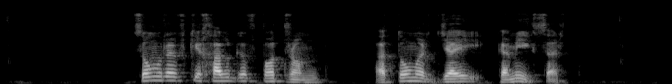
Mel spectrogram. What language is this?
Wakhi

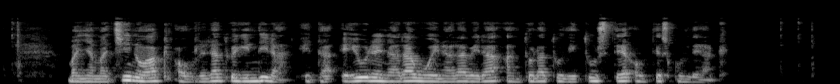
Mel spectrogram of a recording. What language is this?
Basque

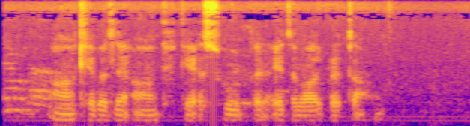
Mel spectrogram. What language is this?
Urdu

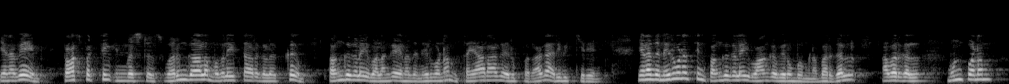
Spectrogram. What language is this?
Tamil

